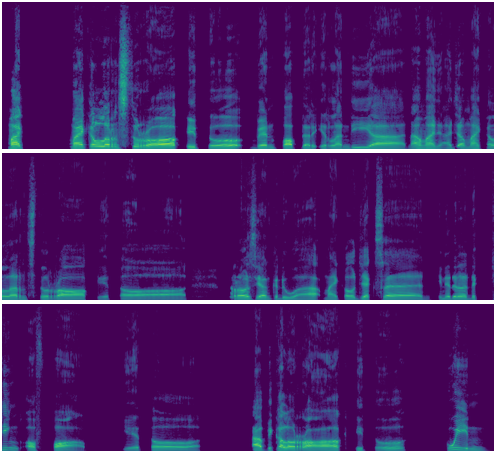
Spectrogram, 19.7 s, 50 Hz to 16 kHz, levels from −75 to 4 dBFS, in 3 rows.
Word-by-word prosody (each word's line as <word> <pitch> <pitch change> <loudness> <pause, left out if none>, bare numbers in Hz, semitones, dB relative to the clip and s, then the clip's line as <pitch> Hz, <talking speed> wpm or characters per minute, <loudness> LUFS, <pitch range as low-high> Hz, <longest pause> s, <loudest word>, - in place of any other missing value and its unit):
mic 205 +2 +9 0.6
Michael 190 +1 +5
Learns 180 -2 +5
to 180 - -2
Rock 160 +3 +7
itu 150 - -3 0.5
band 130 +2 -1
pop 145 +1 +6
dari - - -5
Irlandia, 120 -1 -1
namanya 145 -2 -1
aja 130 +8 -1
Michael 145 -5 -4
Learns 130 +2 -3
to 125 - -7
Rock 110 -5 -1
gitu. 85 +2 -18 1.4
Terus 140 +4 -1
yang 145 -2 0
kedua 115 -9 -6
Michael 125 +2 -6
Jackson. 120 -7 -2 0.2
Ini 125 +4 -14
adalah 155 0 -2
"the 130 -2 -9 0.2
king 220 -4 -7
of 135 -4 -1 0.2
pop," - - 0 0.5
gitu. 105 +5 -11 1.3
Tapi 140 +8 +3
kalau 175 -5 +5
rock 125 +5 +2
itu 125 - -10 0.6
Queen 190 - -4
135 Hz, 105 wpm, -22 LUFS, 120-155 Hz, 1.4 s, mic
